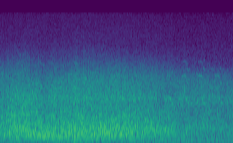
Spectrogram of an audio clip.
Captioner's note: seabirds squawking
